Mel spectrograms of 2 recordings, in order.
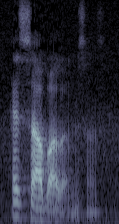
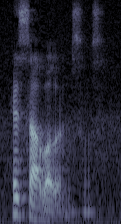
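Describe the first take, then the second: The two takes are said the same way.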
